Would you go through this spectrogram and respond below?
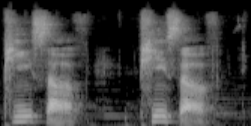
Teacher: And then the next word is the word of, and it starts with a vowel sound, so you can link the S at the end of the word peace over to of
